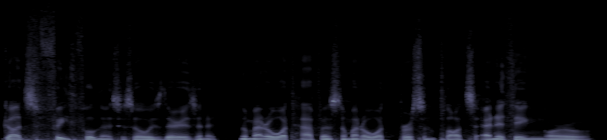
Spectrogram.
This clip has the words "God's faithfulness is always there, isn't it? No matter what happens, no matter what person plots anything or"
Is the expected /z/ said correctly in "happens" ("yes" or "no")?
no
